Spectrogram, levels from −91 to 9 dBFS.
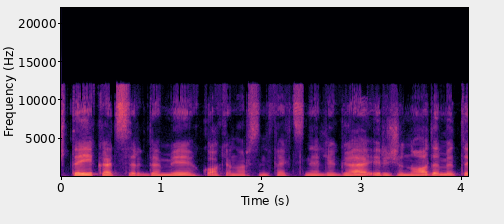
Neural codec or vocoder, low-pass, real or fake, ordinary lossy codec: none; 10.8 kHz; real; Opus, 16 kbps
